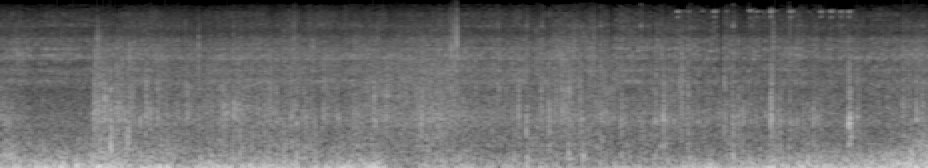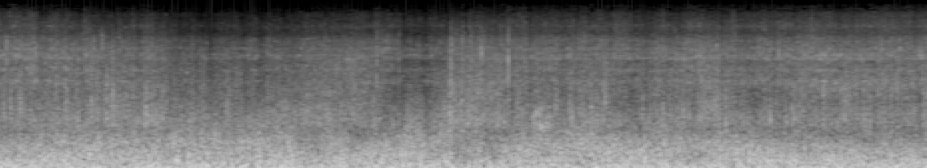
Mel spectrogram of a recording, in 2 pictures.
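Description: Wind rushing over the camera microphone as a mountain bike rolls down a trail, with scattered clicks and rattles. The rush grows louder and fuller about seven seconds in.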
